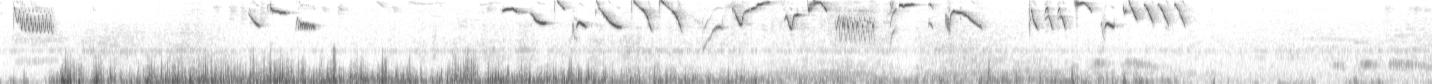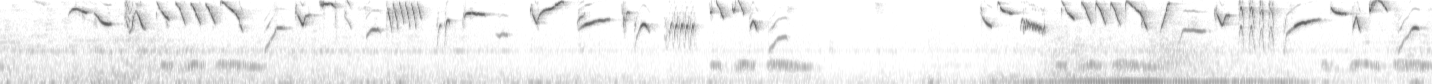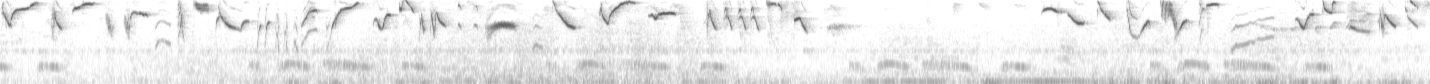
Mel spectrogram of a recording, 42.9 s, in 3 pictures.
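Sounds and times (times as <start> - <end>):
canary singing trills: 0.0 - 12.2, 13.0 - 23.3, 24.0 - 42.9
low rumble: 0.0 - 15.3.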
